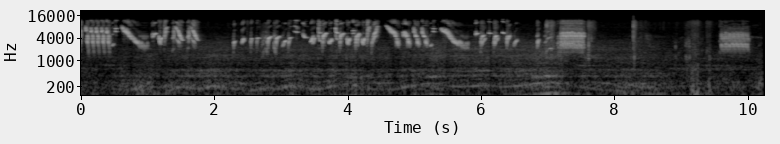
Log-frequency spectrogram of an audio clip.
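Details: Male European goldfinch singing to a female, who accepts him: a rapid, continuous run of bright twittering notes with liquid trills and downward-sweeping chirps, broken by short buzzy wheezes near the end; dense and high-pitched throughout, with no other clear sounds.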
